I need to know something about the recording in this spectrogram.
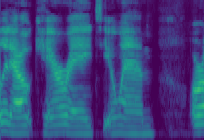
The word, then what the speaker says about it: Kratom: And sometimes I'll spell it out, Kratom, or I'll say it rhymes with schmatum and starts with a K.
